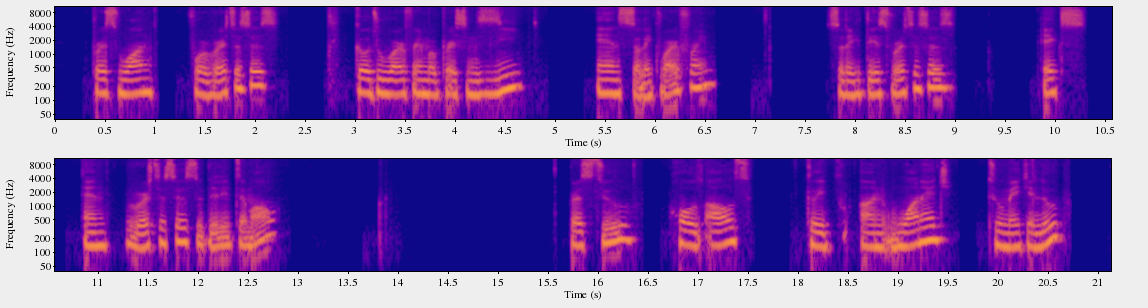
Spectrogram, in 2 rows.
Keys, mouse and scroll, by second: 0.5 1, 4.3 z, 6.4-6.7 scroll up 1, 6.7 shift+middle click, 7.2 click, 9.7 x, 12.0-12.7 scroll up 1, 12.7-13.0 scroll down 1, 13.0-15.7 shift+middle drag, 15.7 2, 19.3 alt+click, 20.8 scroll down 1, 21.0-21.1 middle drag.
